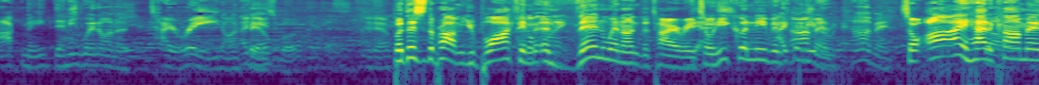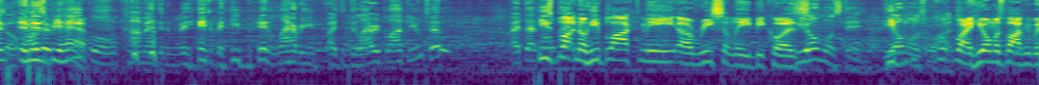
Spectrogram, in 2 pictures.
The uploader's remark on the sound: We recorded LIVE from Miller's Ale House in Levittown, NY.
